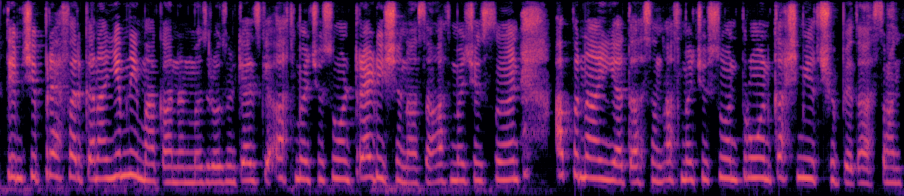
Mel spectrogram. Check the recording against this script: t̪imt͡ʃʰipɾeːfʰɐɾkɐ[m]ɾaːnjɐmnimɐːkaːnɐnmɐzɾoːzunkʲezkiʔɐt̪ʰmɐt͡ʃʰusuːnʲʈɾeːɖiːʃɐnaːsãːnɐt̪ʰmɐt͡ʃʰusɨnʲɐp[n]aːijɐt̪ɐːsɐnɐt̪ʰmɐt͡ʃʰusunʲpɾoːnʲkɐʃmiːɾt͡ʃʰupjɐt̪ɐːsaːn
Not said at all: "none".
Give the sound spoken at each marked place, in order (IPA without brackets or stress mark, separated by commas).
none, n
